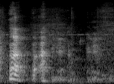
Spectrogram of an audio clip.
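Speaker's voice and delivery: a real burst of airy, high laughter; high breathy laugh. Real, not acted. Cracking up after tripping over the words, real laugh. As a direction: laugh out the embarrassment.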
